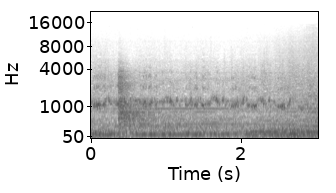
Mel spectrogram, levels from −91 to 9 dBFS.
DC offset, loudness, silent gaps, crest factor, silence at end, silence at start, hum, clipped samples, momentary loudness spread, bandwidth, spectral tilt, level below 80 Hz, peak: under 0.1%; -32 LUFS; none; 16 dB; 0 s; 0 s; none; under 0.1%; 5 LU; 12 kHz; -7 dB/octave; -46 dBFS; -16 dBFS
